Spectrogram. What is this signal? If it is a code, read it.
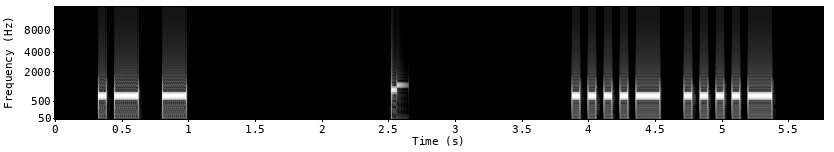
Morse code, heard as a keyed tone, about 20 wpm, 700 Hz. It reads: AT 44
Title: All Cut Numbers - 2-Digit 20wpm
